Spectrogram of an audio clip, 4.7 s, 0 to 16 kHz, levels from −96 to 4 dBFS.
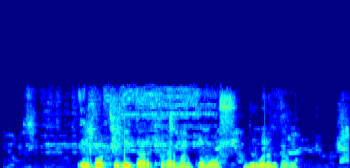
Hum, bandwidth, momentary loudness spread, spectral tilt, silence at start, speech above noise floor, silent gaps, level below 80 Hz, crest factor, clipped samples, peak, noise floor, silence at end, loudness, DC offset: none; 8.2 kHz; 22 LU; -5.5 dB/octave; 0.35 s; 27 dB; none; -70 dBFS; 18 dB; under 0.1%; -24 dBFS; -66 dBFS; 0 s; -39 LUFS; under 0.1%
